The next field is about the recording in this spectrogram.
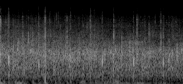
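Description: An audience claps steadily for a presenter of a talk on loudness, a dense wash of overlapping handclaps at even loudness with no voices rising above it, holding for the whole short stretch.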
